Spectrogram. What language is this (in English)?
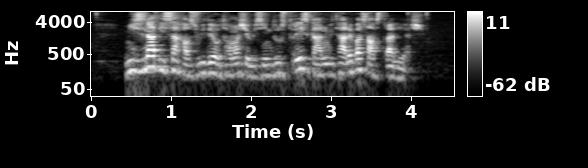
Georgian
